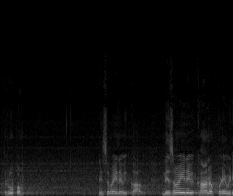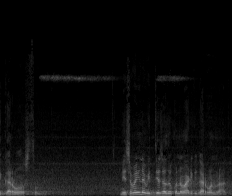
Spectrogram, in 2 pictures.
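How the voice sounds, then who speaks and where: High-voiced man giving a spiritual talk. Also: a bit bright, long reverb tail, a little hiss or hum, low-quality recording. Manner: explanatory, lists terms in runs, mixes English words. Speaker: spiritual teacher. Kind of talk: spiritual discourse.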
